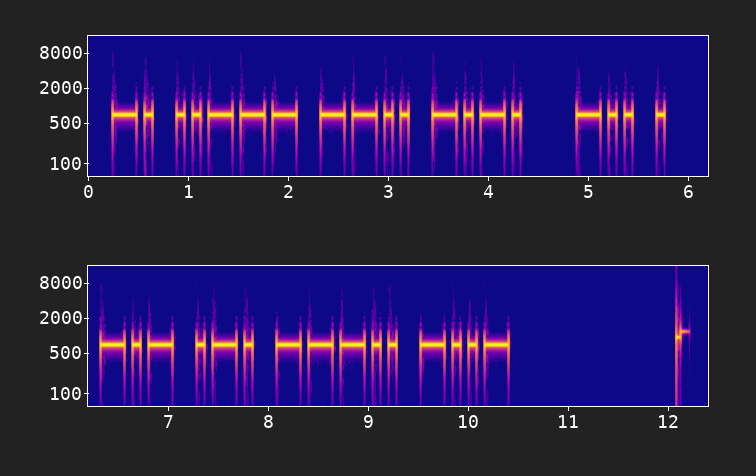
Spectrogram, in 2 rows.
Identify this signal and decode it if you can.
Morse code, heard as a keyed tone, about 16 wpm, 700 Hz. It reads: N2ZC DE KR8X
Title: USA Callsign DE Callsign - 4 Characters - 15wpm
